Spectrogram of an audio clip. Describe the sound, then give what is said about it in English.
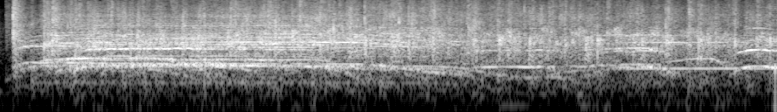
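A Soho Theatre audience bursts into loud, sustained applause in support of Romesh and Ben, steady clapping with some cheering and whistles on top, holding strong for about six seconds. “If you think Romesh and Ben, and therefore Bill, is in the right, applaud now.”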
